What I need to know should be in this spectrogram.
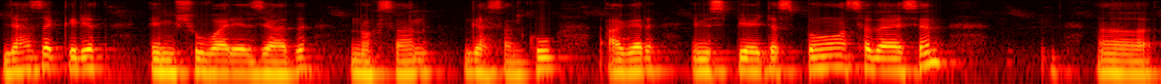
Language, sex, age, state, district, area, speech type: Kashmiri, male, 18-30, Jammu and Kashmir, Anantnag, rural, spontaneous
